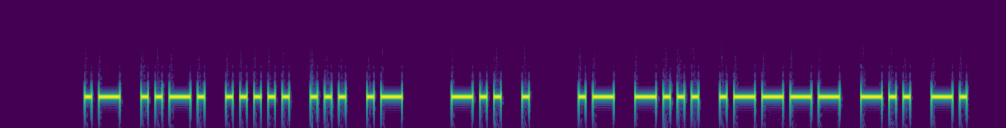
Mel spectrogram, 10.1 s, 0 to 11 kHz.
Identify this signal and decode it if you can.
Morse code, heard as a keyed tone, about 17 wpm, 700 Hz. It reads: AF5SA DE AB1DN
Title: USA Callsign DE Callsign - 5 Characters - 17wpm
